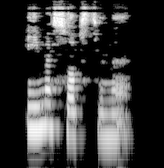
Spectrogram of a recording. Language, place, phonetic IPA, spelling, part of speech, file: Russian, Saint Petersburg, [ˈimʲə ˈsopstvʲɪn(ː)əjə], имя собственное, noun, LL-Q7737 (rus)-имя собственное.wav
- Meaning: proper noun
